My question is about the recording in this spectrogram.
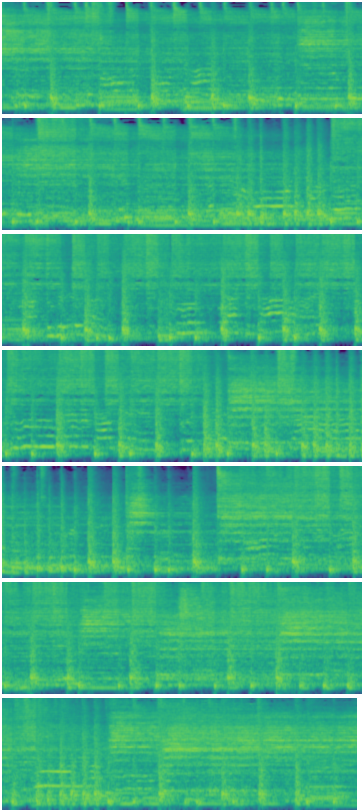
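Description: Full drum kit played steadily: kick drum, snare and Sabian AA cymbals keeping a driving rock beat, over a recorded band track with pitched instruments and melody.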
